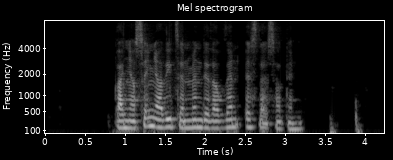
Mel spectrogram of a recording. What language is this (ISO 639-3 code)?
eus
